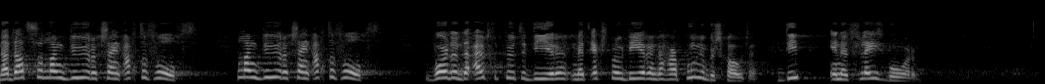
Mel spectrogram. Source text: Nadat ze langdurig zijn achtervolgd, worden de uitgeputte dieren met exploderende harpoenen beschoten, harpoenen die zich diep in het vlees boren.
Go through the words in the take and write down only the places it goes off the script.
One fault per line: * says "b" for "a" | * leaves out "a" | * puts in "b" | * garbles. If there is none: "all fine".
* puts in "langdurig zijn achtervolgd"
* leaves out "harpoenen die zich"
